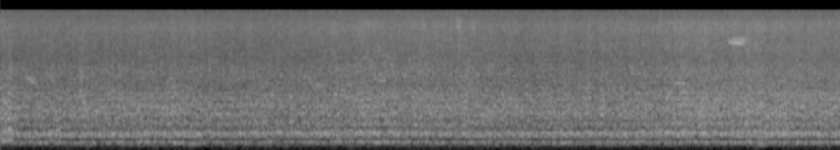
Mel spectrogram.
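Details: Bees humming together in an unbroken, thick buzz of stacked tones, steady in loudness, with a faint brief higher whine late on.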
